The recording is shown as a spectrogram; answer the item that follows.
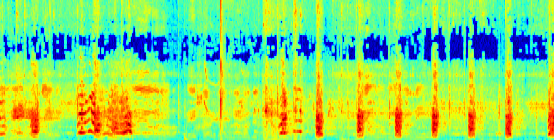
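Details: A dog in protection training barks amid Czech handler speech, then settles into steady single barks roughly every half second toward the end.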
